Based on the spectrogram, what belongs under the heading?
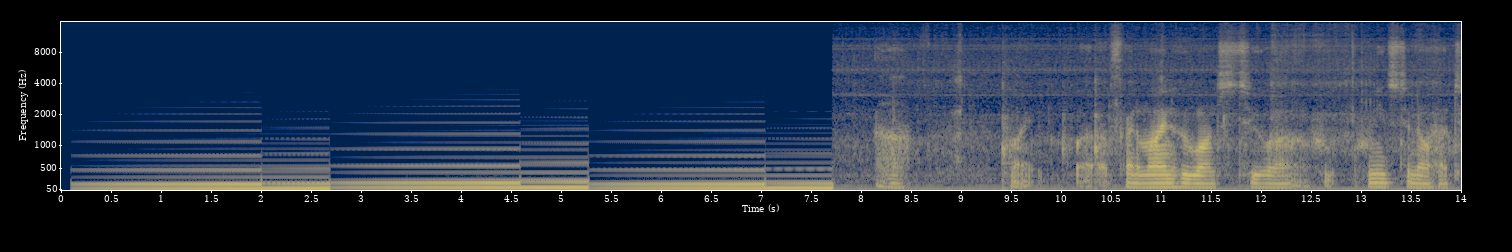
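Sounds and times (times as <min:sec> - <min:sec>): synthesizer chords over deep bass: 0:00.1 - 0:08.3.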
